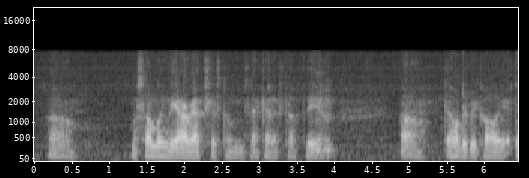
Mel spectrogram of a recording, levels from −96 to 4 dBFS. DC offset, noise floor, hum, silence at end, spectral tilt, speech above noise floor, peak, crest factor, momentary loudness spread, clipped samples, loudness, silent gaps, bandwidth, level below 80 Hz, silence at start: under 0.1%; -52 dBFS; none; 0 s; -6 dB/octave; 28 dB; 0 dBFS; 24 dB; 16 LU; under 0.1%; -25 LUFS; none; 8 kHz; -50 dBFS; 0.15 s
